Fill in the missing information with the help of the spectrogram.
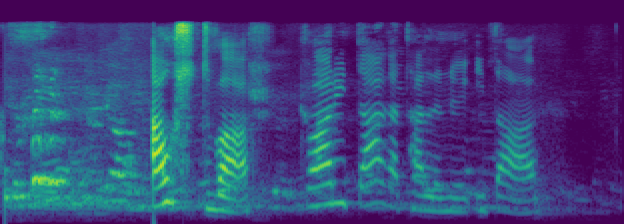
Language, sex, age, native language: Icelandic, female, 18-19, Icelandic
